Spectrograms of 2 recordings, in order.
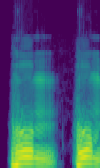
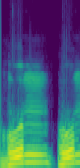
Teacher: dengan merapatkan kedua bibir bibir atas dan bibir bawah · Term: mim yang sukun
